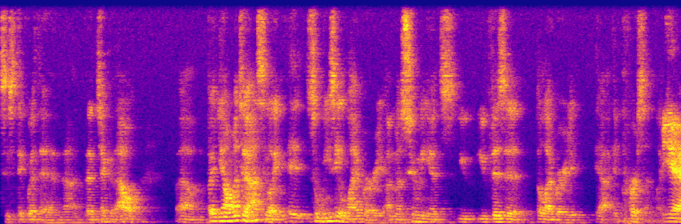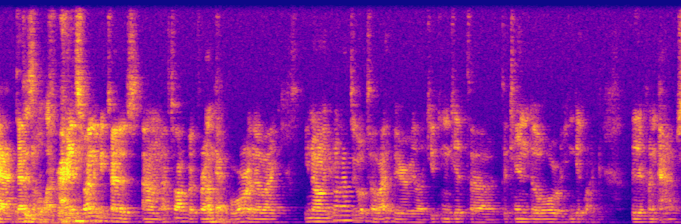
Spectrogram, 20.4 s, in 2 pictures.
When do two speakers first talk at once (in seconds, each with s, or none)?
9.9 s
